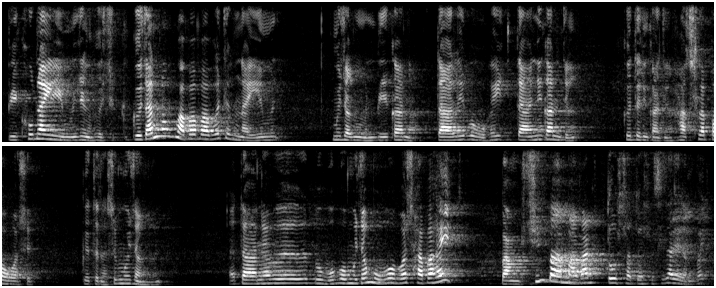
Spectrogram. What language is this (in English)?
Bodo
